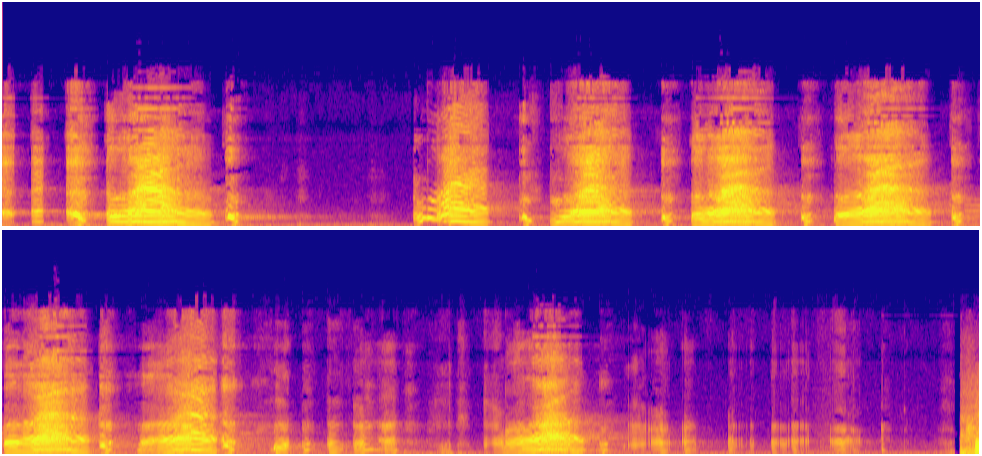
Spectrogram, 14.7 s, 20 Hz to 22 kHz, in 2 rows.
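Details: Newborn baby boy born about one month early, weighing about 3300–3320 g, crying just after birth: repeated loud, rhythmic wails with brief gasping pauses; vigorous newborn cry.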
